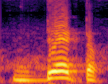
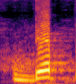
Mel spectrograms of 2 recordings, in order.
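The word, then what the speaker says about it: debt: जैसे डेट, डेप्ट नहीं, डेट, डी ई बी टी, डी का ड, ई का ई, टी का ट, डेट, बी साइलेंट होगा, इसको डे बटर नहीं पढ़ेंगे।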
